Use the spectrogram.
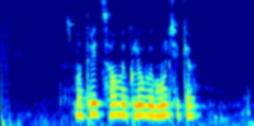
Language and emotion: Russian, neutral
